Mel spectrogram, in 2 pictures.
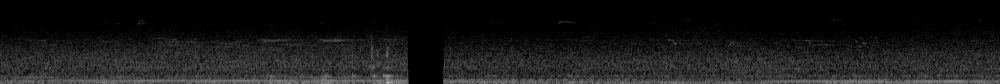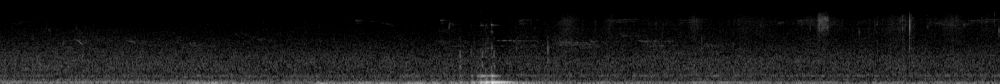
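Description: Low, steady buzzing of a flying insect over outdoor background hiss. The sound cuts out briefly about four seconds in, and a single low thump about fifteen seconds in is the loudest moment.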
